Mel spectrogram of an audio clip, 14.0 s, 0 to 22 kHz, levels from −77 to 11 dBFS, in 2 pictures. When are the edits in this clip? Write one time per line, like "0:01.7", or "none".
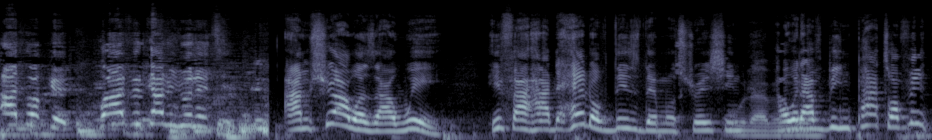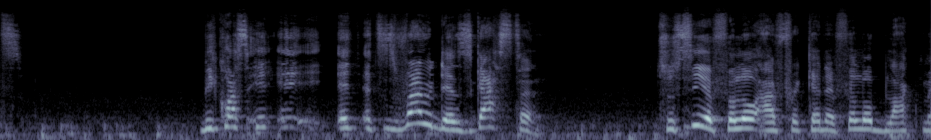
0:02.1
